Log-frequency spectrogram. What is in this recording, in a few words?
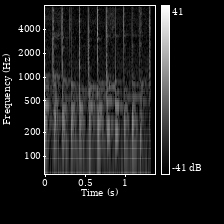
labials back, romanian palatalization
